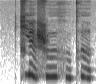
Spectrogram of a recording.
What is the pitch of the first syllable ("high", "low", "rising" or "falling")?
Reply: falling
